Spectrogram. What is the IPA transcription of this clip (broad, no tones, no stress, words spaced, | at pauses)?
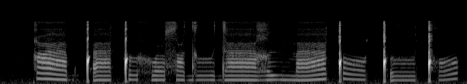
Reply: qaːb ǃʼaːǃɤhosˤɤ dɤːdaːʁɨː maːǃɔː ǃʼɤːǃʰɔ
